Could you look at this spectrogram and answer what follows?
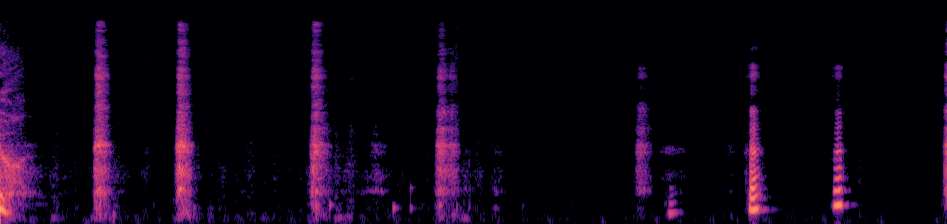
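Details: Allergy sneezing, frequent over the past week: a series of short, sharp sneeze bursts with catching buildup breaths and small sniffs in between.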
